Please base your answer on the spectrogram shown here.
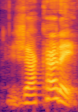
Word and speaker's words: jacaré: Aqui, ó, jacaré. Vamos fazer de conta que jacaré é um time. Então, vamos torcer pelo jacaré. Jacaré, jacaré. Então, aqui, ó, o ré, a última sílaba aqui foi a mais forte.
